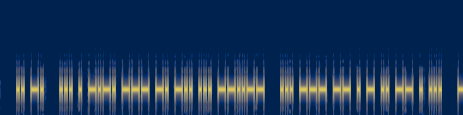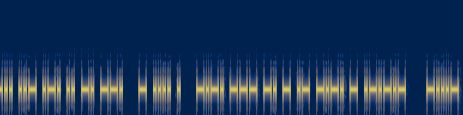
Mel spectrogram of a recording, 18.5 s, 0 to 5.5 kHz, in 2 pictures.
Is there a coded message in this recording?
Yes: Morse code from 0.3 to 18.4 s, heard as a keyed tone, about 25 wpm, 600 Hz. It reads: IN SECONDS, SOMETIMES DURING THE CONTACT. <BT>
